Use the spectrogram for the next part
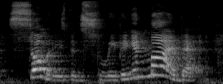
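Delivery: loud, indignant big bear; Papa Bear. Acted. Papa Bear finding his bed slept in, loud indignation. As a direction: boom it out, outraged, without raising the pitch. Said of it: "Papa Bear goes".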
